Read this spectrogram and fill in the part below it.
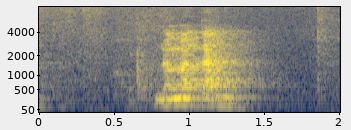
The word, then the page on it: namatagi: futuna aniwa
